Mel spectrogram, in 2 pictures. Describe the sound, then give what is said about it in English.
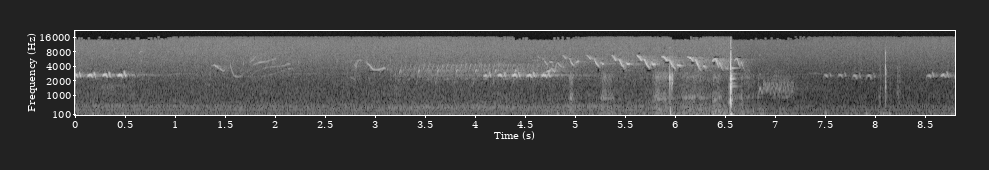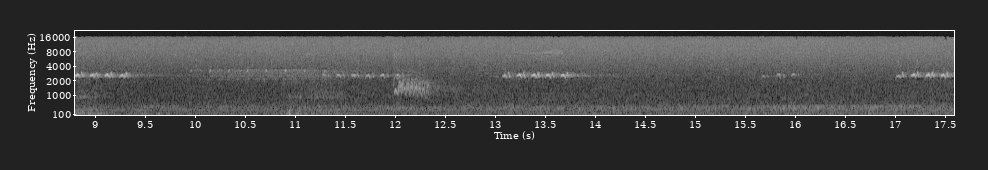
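A yellow-throated warbler, pumping its tail as it calls, gives short, high call notes, repeated in brief bursts throughout, and gets an answer, with a quick run of notes in the middle, over a steady low hum and no talking. “Okay, it's yellow calling. He's getting an answer.”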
